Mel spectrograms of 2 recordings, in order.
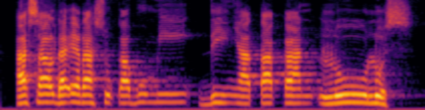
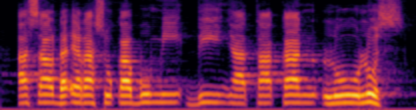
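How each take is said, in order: No difference in how they are said.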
